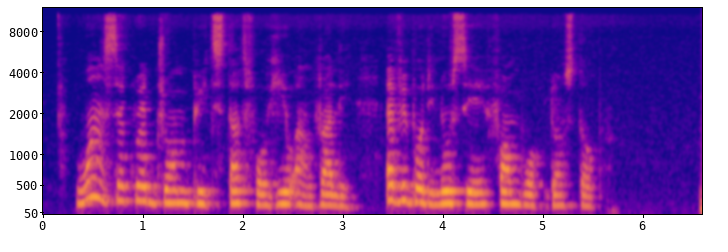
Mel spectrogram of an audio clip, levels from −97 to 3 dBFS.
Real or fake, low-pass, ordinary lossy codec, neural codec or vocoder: real; 10.8 kHz; AAC, 64 kbps; none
